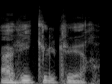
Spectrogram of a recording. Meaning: aviculture
- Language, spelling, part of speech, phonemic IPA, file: French, aviculture, noun, /a.vi.kyl.tyʁ/, Fr-aviculture.ogg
